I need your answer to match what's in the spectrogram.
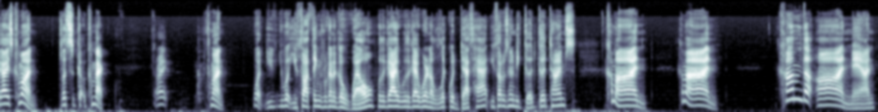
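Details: Adult man who stutters, who notes switching words after stuttering on one; word repetitions; stuttering.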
